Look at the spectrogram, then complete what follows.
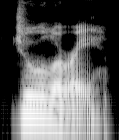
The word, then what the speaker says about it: jewelry: jewelry like jewelry or do you say jewelry jewelry it's actually hard for me to say it without that little schah in there maybe I do say it like this jewelry jewelry jewelry now there's two ways to say it and I think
